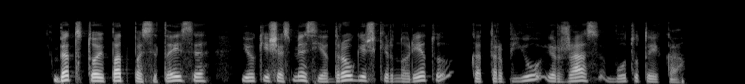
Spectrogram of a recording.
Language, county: Lithuanian, Kaunas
